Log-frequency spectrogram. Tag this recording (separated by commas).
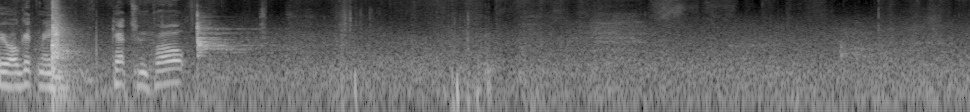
Speech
